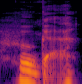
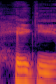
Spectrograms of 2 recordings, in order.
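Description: First: The word does not sound like 'higgy'. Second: The word sounds like 'higgy'. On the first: The speaker calls it right. "It's actually pronounced more like Hygge" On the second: The speaker calls it wrong. "It's often mispronounced Higgy"

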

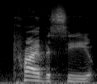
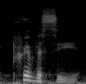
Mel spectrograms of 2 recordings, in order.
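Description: First: It is said in a plain American accent. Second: It is said in a British accent.

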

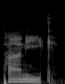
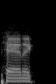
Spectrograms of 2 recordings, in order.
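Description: First: It sounds different from the English word panic. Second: It sounds exactly like the English word panic. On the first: This is how the person's own people say it. The speaker calls it right. "but they pronounce it panik" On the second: This is how the spelling would suggest it is said. The speaker calls it wrong. "You would think it's panic"

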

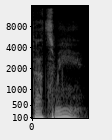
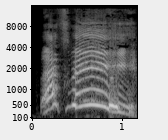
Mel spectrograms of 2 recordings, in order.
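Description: First: It is said calmly, without much energy. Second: It is said loudly, with excited energy. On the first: The speaker calls it wrong. "I don't say it like that, though" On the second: The speaker calls it right. "I say, ... except 100 times louder"

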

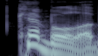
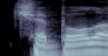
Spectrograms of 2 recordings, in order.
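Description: First: The word begins with a k sound. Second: The word begins with a ch sound.

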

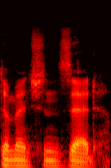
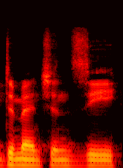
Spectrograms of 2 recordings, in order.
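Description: First: The letter is said as zed, Canadian style. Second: The letter is said as zee, American style.

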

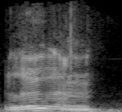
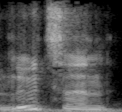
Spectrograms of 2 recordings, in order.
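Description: First: The middle T is dropped, not clearly pronounced. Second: The middle T is pronounced clearly and carefully. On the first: Listeners here would not understand the word. The speaker calls it wrong. "then they won't know what the heck I'm talking about" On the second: Listeners here would understand the word. The speaker calls it right. "they have a clear understanding of what at least I'm saying"

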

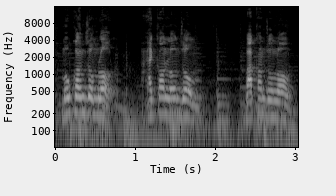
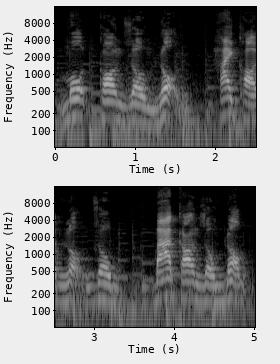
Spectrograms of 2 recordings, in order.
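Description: First: It is said fast. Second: It is said slowly.

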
